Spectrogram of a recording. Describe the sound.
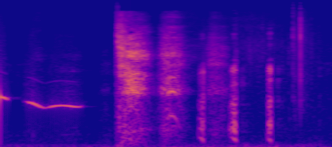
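Homer in The Simpsons nonchalantly walks away whistling: a short, casual, clear whistled phrase gliding gently downward for about half a second before giving way to several loud, breathy bursts of noise.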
